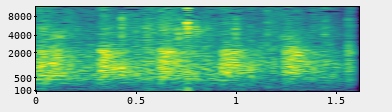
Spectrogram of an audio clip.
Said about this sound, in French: Vous pouvez applaudir le Seigneur.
